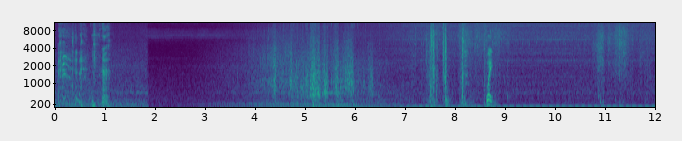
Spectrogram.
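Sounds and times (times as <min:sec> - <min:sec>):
car engine idling: 0:02.9 - 0:12.0.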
